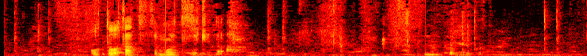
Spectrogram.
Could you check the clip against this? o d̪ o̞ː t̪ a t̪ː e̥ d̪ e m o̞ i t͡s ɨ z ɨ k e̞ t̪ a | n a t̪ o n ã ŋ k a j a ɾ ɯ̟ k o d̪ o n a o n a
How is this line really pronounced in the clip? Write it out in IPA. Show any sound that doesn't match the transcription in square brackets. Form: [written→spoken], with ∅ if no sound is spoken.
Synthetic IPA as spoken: o [d̪→t̪] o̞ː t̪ a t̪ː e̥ [d̪→t̪] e m o̞ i t͡s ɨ z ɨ k e̞ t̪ a | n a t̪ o n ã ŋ k a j a ɾ ɯ̟ k o [d̪→t̪] o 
